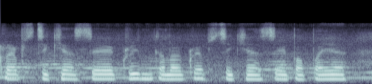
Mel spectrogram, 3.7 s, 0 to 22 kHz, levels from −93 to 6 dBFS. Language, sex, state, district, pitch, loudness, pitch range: Nagamese, female, Nagaland, Kohima, 180 Hz, -13 LUFS, 175-190 Hz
